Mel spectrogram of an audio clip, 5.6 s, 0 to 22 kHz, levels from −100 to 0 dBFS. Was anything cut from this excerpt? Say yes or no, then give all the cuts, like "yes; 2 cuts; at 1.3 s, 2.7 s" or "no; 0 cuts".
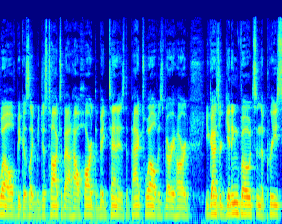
no; 0 cuts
